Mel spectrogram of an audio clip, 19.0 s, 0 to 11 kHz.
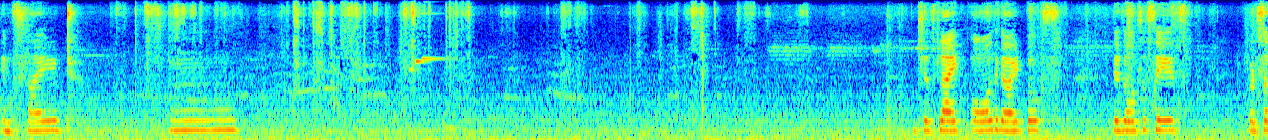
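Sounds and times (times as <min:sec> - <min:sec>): paper rustling: 0:02.0 - 0:11.4, 0:16.8 - 0:18.1
soft clicks of pages handled: 0:04.2 - 0:11.3.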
